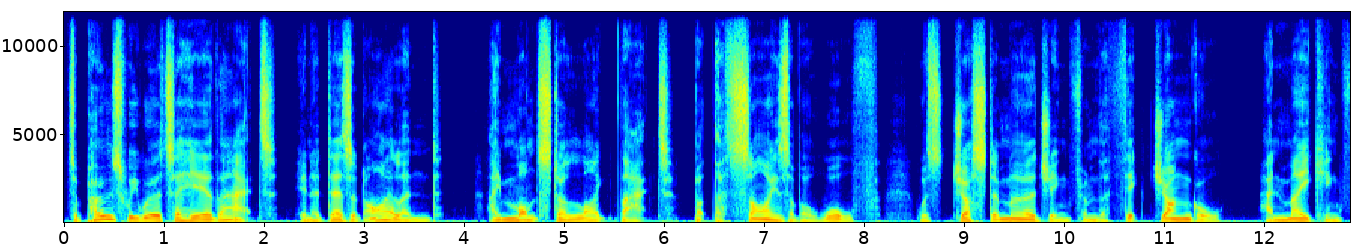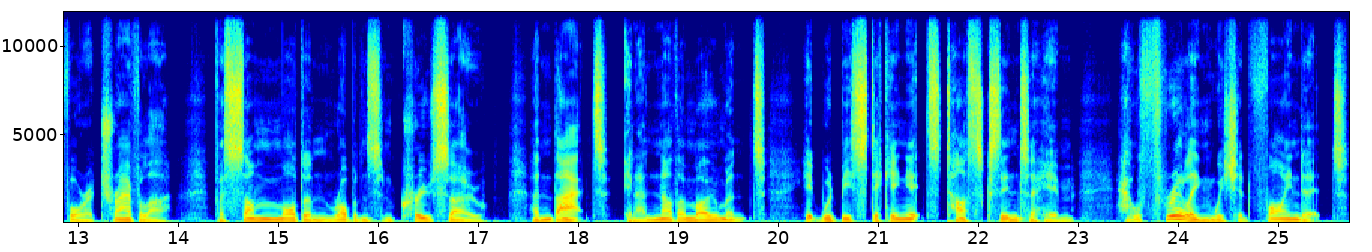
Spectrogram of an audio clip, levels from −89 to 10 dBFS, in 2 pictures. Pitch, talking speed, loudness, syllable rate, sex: 105 Hz, 130 wpm, -20 LUFS, 3.5 syllables/s, male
